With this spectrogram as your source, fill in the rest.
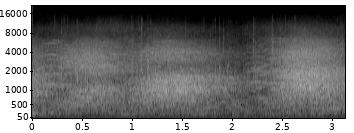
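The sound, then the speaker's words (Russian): A large audience at a Christmas show shouts a greeting together in unison to everyone watching across the country, two loud, sustained collective yells, the second swelling after a brief dip between them. “Давайте все вместе несколько раз поздравим всех, кто нас смотрит.”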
